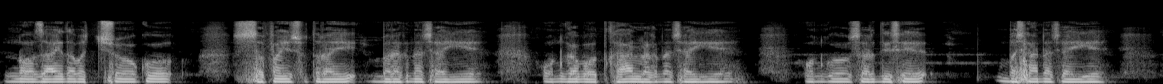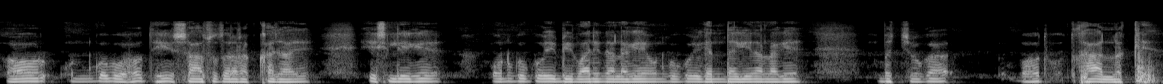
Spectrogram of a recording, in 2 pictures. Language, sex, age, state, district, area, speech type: Urdu, male, 18-30, Delhi, Central Delhi, urban, spontaneous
